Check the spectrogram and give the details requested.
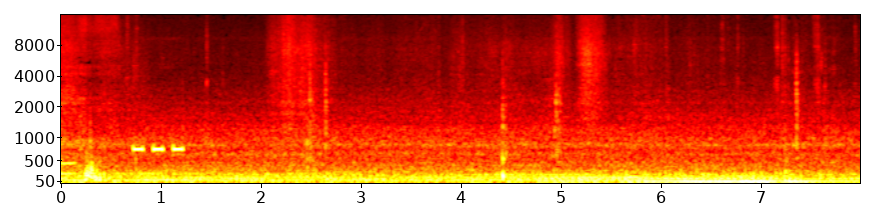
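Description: Chevrolet C8 Corvette's V8 running at low speed in reverse, a steady low rumble heard from inside the cabin, which swells around six seconds in as the car pulls back. About a second in, the car sounds three quick warning beeps.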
